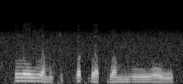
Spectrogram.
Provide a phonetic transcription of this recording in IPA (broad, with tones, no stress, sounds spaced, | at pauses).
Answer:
l o˥ w l ɐ˨˩ m k ɪ˥ k̚ w ɐ˥ k̚ l ɐ˨ p̚ w ɐ˨˧ m j uː˨˧ w o˨˩ w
